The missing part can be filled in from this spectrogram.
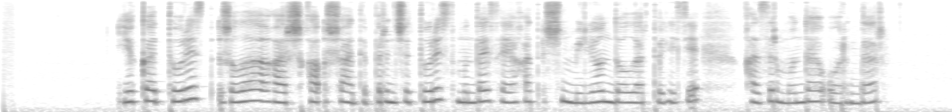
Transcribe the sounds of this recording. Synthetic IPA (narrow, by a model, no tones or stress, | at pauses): jekʲɪt̪ʰuɾist̪ʒəlˠəʁɑɾəʃqɑʔʊʃɑd̪əbɪɾɪnʃɪt̪ʰuɾijst̪mʊnd̪ɑjsɑjɑχɑt̪ʏʃɪnmilʲˠːio̞nd̪o̞lˠːɑɾt̪ʰɵle̞se̞qʰɑzɪɾmʊnd̪ɑjwo̞ɾənd̪ɑɾ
